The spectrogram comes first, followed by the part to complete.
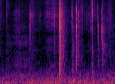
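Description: Foil wrapper of a trading card pack crinkling as it is torn and handled: faint scattered crackles, with one sharper crack a little over a second in.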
